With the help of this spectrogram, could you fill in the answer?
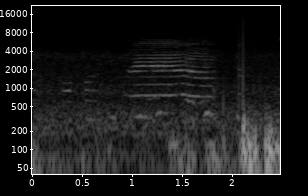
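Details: Domestic cat, hungry and begging for food, gives a single clear tonal meow of about a second with a level then sagging pitch, followed by sharp clicks and a person talking in Bengali.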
